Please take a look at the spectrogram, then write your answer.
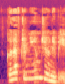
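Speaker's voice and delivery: sweet, high, sugary voice. Mrs. sits beside junie b. and greets her, very nice voice. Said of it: "she said in a very nice voice".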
